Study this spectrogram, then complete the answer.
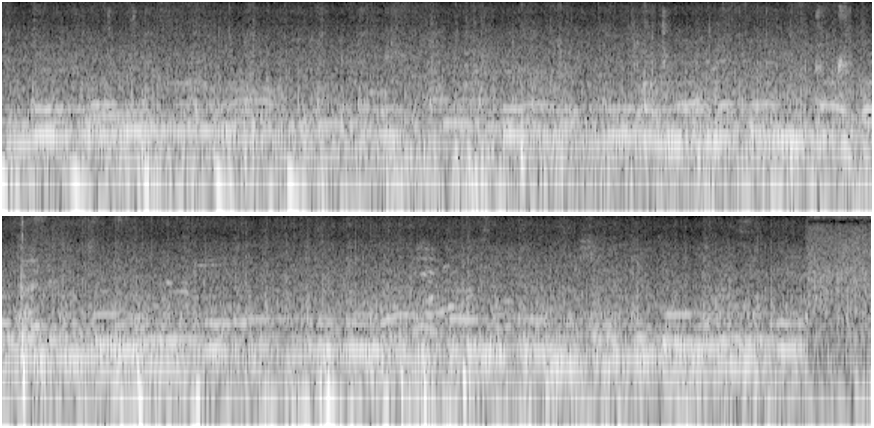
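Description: Rain drumming steadily on tarpaulin covers overhead at an outdoor equestrian jumping event, a dense constant patter close by with faint voices and movement beneath it.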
